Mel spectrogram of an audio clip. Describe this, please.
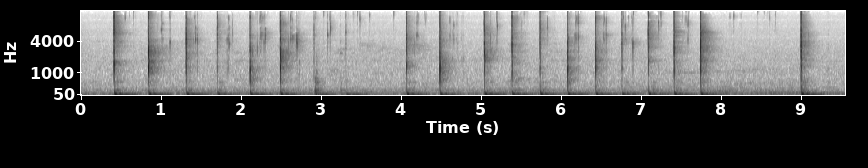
Sound effects > Natural elements and explosions
Wet Slaps/Footsteps
A wet slapping sound. Made by smacking a bowl of water, but reminds me of hurried footsteps.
